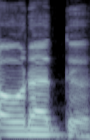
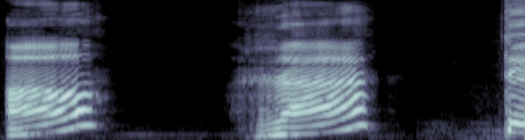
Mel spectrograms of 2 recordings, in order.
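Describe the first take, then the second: First: Said in the usual way. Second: "औ, रा, त" as separate, drawn-out syllables with pauses. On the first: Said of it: "शब्द का उच्चारण". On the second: Shown as a demonstration. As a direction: sound out औ, रा, त one at a time. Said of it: "एक अक्षर का उच्चारण". (अक्षर-अक्षर अलग करके "औ, रा, त")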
